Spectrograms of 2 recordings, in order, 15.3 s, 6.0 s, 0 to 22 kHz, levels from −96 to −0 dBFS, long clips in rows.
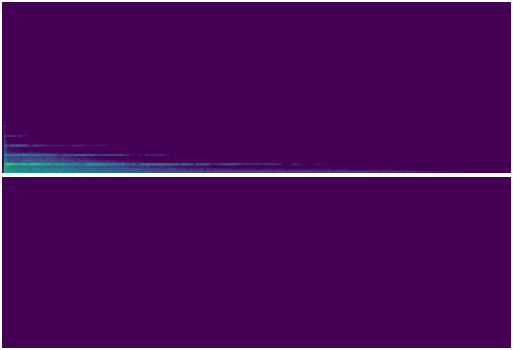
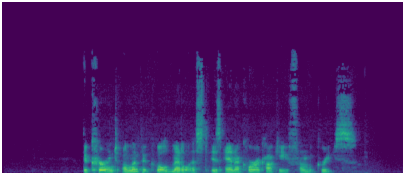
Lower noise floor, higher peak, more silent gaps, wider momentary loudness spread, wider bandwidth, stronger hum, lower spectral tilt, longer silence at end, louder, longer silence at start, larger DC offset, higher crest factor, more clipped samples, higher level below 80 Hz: first, under -90 dBFS vs -82 dBFS; second, -18 dBFS vs -8 dBFS; neither; first, 25 LU vs 12 LU; second, 4.8 kHz vs 15.5 kHz; neither; first, -7 dB/octave vs -4.5 dB/octave; first, 12.9 s vs 0.75 s; second, -37 LUFS vs -29 LUFS; second, 0.05 s vs 1.25 s; neither; about the same, 26 dB vs 22 dB; neither; first, -62 dBFS vs -74 dBFS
